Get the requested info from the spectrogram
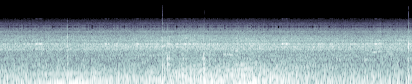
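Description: Steady engine hum, with a few short knocks about three and four seconds in.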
